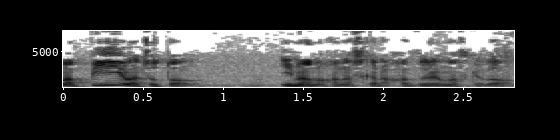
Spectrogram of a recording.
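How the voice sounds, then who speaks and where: A man's voice with noticeable background noise. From Kanagawa, Japan (Sagamihara). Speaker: podcast host. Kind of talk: casual chat.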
